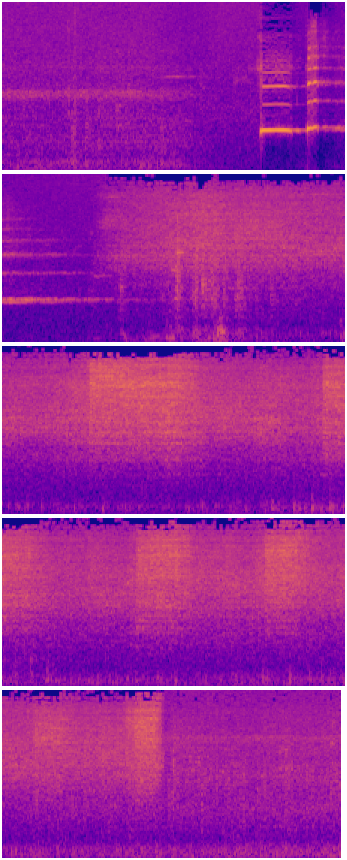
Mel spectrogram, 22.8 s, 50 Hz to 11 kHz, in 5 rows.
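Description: Narrow-gauge steam locomotive's steam whistle, two blasts about 3.5 s in, the second longer. Then steam exhaust hissing in slow, regular puffs about every second and a half as a Saxon IV K locomotive works a short goods train.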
